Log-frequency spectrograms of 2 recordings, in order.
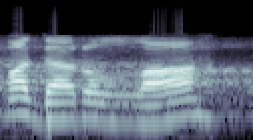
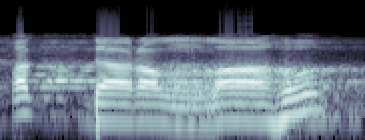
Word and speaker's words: qadarullah: Nah, dalam pengucapan qadarullah waya fa'al ada dua cara baca. Nah, boleh seorang mengucapkan qadarullah wayaa fa'al atau dengan mentasydid dengan qaddarallahu waa fa'al.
